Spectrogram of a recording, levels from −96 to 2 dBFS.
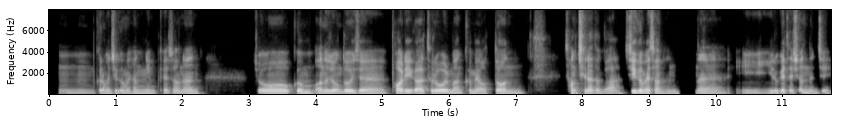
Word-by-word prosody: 음 80 -1 -11
그러면 140 -1 -2
지금은 120 -2 -3
형님께서는 125 -1 -3 0.8
조금 100 -1 +2
어느 90 +1 +1
정도 85 -3 +4
이제 70 -1 +1
벌이가 85 -1 +4
들어올 85 0 +4
만큼의 80 +2 -2
어떤 70 -2 -2 0.6
성취라든가 70 - -1
지금에서는 90 - +2 0.2
네. 70 -5 -3
이 - - -21
이루게 70 +5 -2
되셨는지. 75 -8 -3
85 Hz, 255 characters per minute, -22 LUFS, 70-105 Hz, 0.8 s, 정도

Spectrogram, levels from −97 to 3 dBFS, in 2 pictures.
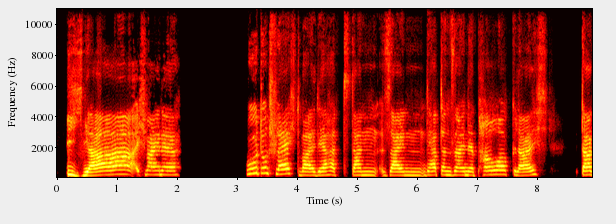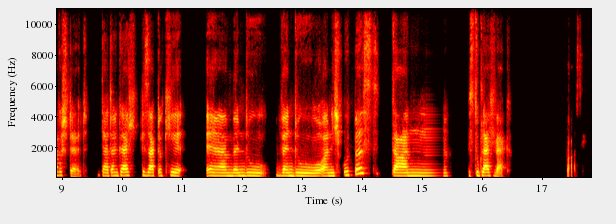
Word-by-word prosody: Ja, 250 +5 +6
ich - - -9
meine 255 -1 -1 1.1
gut 335 +4 -1
und 350 -1 -2
schlecht, 305 -2 +2
weil 225 -1 +2
der 230 +1 0
hat 235 -2 -2 0.3
dann 230 -1 -2
sein 220 0 -1
der 235 0 -3
hat 240 +1 -1
dann 245 -1 -2
seine 235 -1 -1
Power 270 +3 -1
gleich 235 +4 0 0.6
dargestellt. 245 -3 +1
Der 215 -3 -6
hat 190 - -8
dann 205 0 -4
gleich 210 0 -1
gesagt: 205 -3 0
„Okay, 200 0 -4 0.4
ähm, 195 -1 -1
wenn 195 0 -3
du 195 -2 -6
wenn 195 -2 -2
du 185 -2 -2
a 185 - 0
nicht 190 0 -1
gut 235 +1 -6
bist, 330 +1 -1 0.2
dann 190 -1 -1 0.4
bist 210 - -11
du 220 - -2
gleich 205 -1 +3
weg", - - -6 1.0
quasi. - - -25
225 Hz, 130 wpm, -21 LUFS, 200-250 Hz, 1.1 s, Ja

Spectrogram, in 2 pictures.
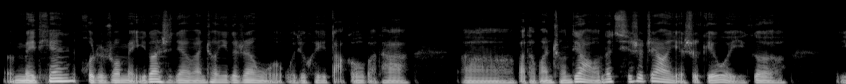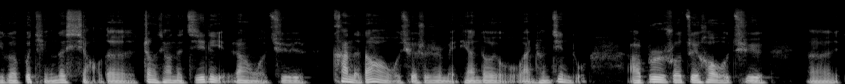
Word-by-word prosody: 每 90 -2 +6
天 145 - +4
或 - - +2
者 85 -2 +2
说 100 +5 +3
每 95 -4 +2
一 - - -1
段 125 -1 +6
时 95 -4 -5
间 90 -1 +1
完 85 +1 +1
成 100 0 0
一 100 - 0
个 100 - +2
任 95 0 +2
务， 80 -2 -2
我 - - -5
就 80 0 -3
可 85 - -4
以 85 - -1
打 85 - -6
勾 85 0 -3
把 - - -6
它 80 -1 -3 0.5
啊， 75 0 -2
把 - - -1
它 - - -4
完 80 +2 +1
成 90 0 -1
掉。 105 -8 +3
那 120 - +3
其 125 0 -5
实 145 +3 +2
这 145 +2 -1
样 120 -7 +3
也 90 - -1
是 - - -2
给 90 - +1
我 100 -4 +3
一 70 +1 -5
个 85 -1 -1 0.5
一 85 - -5
个 85 0 +1
不 85 +7 +2
停 90 -9 -4
的 100 +3 +3
小 95 - -4
的 75 -1 -1
正 105 -3 +2
向 95 -2 0
的 80 - +1
激 105 +7 +1
励， 115 -1 0
让 90 -4 0
我 75 - -4
去 85 -3 -3 0.2
看 - - +2
得 - - 0
到， 110 -1 +2
我 75 -3 -4
确 80 +1 -2
实 80 +1 -4
是 85 0 -1
每 75 -3 -3
天 80 -1 -1
都 85 0 +1
有 80 - -2
完 70 - -2
成 85 0 -2
进 105 +3 0
度， 85 - -8 0.4
而 90 - +2
不 115 +7 +3
是 110 - +6
说 100 0 +2
最 100 +1 +2
后 100 -4 +2
去， 80 -1 -1 0.4
呃， 75 0 -3
85 Hz, 280 characters per minute, -23 LUFS, 80-100 Hz, 0.5 s, 每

